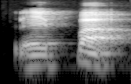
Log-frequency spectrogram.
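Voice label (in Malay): "lepak", Malay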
